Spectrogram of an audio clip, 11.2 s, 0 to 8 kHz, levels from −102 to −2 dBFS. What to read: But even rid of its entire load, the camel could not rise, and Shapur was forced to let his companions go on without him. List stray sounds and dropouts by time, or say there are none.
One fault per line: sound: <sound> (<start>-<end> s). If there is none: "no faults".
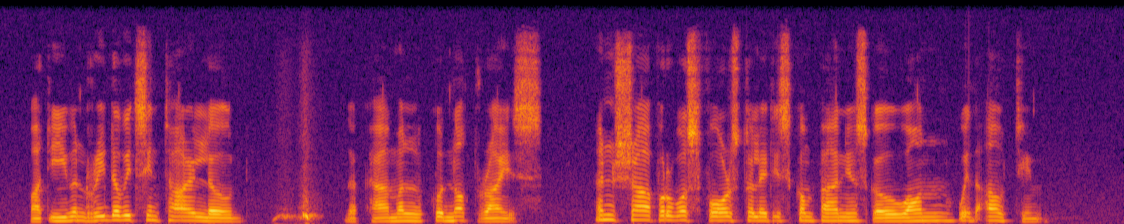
sound: whoosh (2.7-3.2 s)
